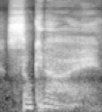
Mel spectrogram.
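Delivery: slow hushed whisper, no voice. Retold or imitated. Smug magician whispering back at a rival. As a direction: breathe it out slowly like a smug secret. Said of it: "David Blaine will be like".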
